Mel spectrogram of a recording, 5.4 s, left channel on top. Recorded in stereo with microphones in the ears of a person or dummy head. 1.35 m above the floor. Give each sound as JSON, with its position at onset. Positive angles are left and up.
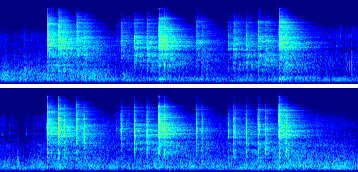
{"t": 0.7, "sound": "typing on a keyboard", "side_deg": -40, "distance_m": 0.8}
